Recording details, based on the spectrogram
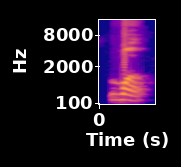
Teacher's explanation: व म्हणताना नकळतपणे ओट आणि दाताचा उपयोग होतो व हे ओट असे दाताला लागतात व म्हणा व आहे ना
